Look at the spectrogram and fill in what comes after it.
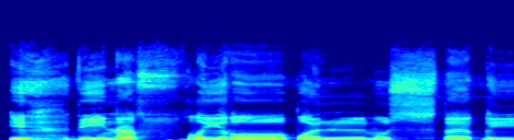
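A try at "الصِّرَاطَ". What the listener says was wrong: Nah, di sini ada yang perlu dimaksimalkan lagi tebalnya huruf to, roto. Tadi masih rotol, tol, tol, tol, pol, po, pol, po, pol.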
